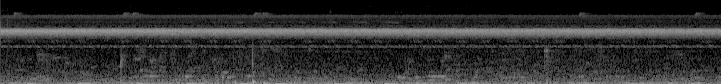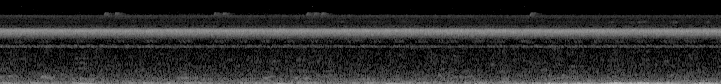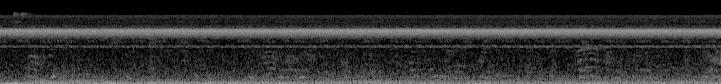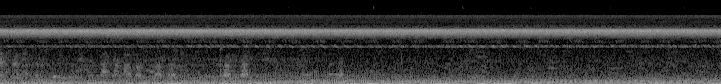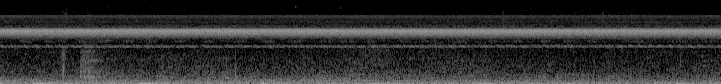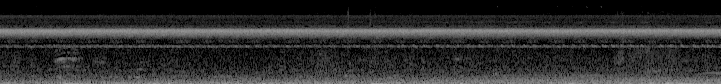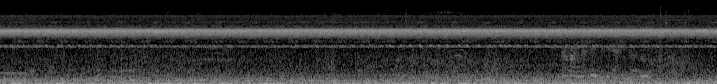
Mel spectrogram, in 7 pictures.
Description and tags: Hmong Village at Night
In visiting a Hmong village I had the opportunity to record a few different things. It was a nice cool evening in this mountain village when I recorded this.
quietness, ambiance, night-time, field-recording, relaxing, mountains, boonies, crickets, quiet, thailand, summer-sounds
